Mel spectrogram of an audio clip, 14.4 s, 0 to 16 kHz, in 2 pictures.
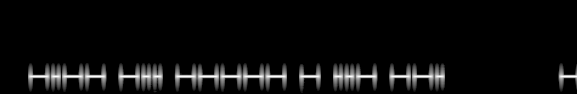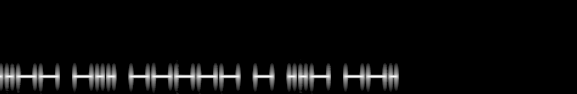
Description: Morse code, heard as a keyed tone, about 17 wpm, 700 Hz. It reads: YD0TUG YD0TUG
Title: DXCC-100 Call Signs - 6 Characters - Repeated 2x - 17wpm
